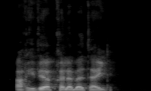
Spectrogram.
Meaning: to come a day after the fair, to close the stable door after the horse has bolted
- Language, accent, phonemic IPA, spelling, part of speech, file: French, France, /a.ʁi.ve a.pʁɛ la ba.taj/, arriver après la bataille, verb, LL-Q150 (fra)-arriver après la bataille.wav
